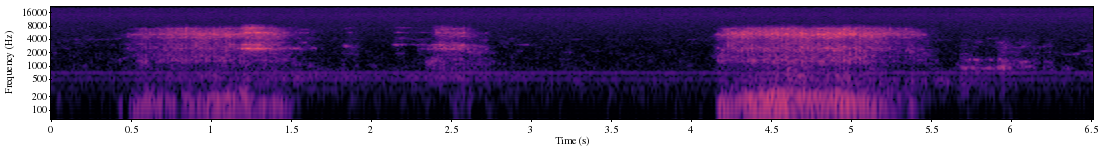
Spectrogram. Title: Deep sleep 😴 sound on 😁 snoring sound 🤣 #deepsleep #sleep #sleeping #snoring #room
